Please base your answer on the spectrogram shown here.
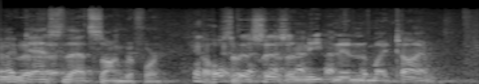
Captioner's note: laughing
